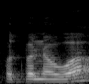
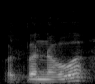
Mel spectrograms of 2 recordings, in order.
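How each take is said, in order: The two takes are said the same way.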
